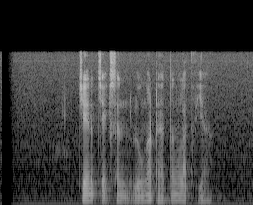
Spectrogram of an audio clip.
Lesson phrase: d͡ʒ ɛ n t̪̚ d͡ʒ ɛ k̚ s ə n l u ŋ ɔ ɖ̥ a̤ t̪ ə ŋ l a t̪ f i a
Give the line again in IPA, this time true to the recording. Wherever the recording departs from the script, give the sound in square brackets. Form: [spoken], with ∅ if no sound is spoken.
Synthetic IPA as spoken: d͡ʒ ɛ n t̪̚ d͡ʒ ɛ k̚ s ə n l u ŋ ɔ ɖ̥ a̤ t̪ ə ŋ l a t̪ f i a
